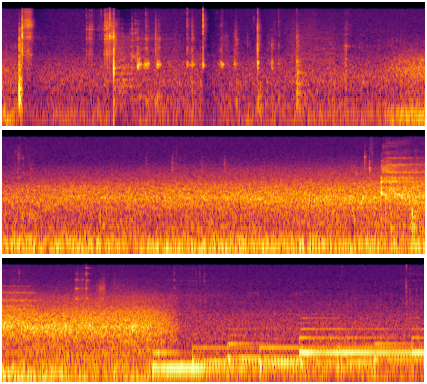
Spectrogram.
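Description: An aluminium beer can is cracked open with a sharp click near the start, followed by a few smaller clicks from handling the can. A steady hiss then runs for several seconds, and acoustic guitar music comes in near the end.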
